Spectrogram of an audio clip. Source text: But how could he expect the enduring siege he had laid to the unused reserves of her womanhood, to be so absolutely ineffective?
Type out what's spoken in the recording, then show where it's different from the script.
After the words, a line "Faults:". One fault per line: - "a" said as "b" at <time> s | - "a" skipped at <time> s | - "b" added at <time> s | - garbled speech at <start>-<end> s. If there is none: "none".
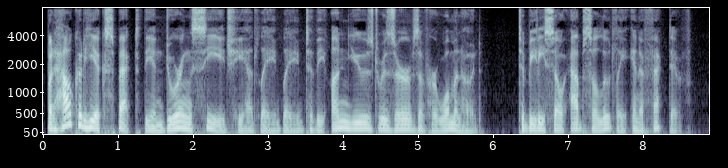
But how could he expect the enduring siege he had laid laid to the unused reserves of her womanhood, to be be so absolutely ineffective?
Faults:
- "laid" added at 3.2 s
- "be" added at 6.6 s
